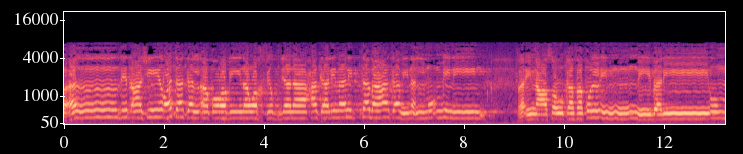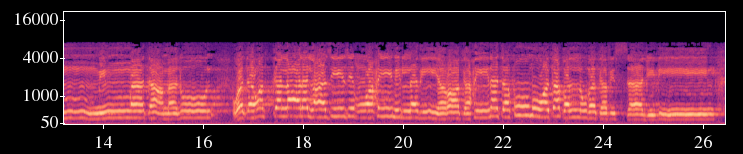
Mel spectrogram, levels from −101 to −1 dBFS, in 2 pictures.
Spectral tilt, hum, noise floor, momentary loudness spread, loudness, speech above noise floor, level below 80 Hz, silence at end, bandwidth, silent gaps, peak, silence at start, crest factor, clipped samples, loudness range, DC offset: -1 dB/octave; none; -36 dBFS; 7 LU; -16 LUFS; 21 dB; -58 dBFS; 0 s; 7.2 kHz; none; -4 dBFS; 0 s; 12 dB; under 0.1%; 2 LU; 0.5%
